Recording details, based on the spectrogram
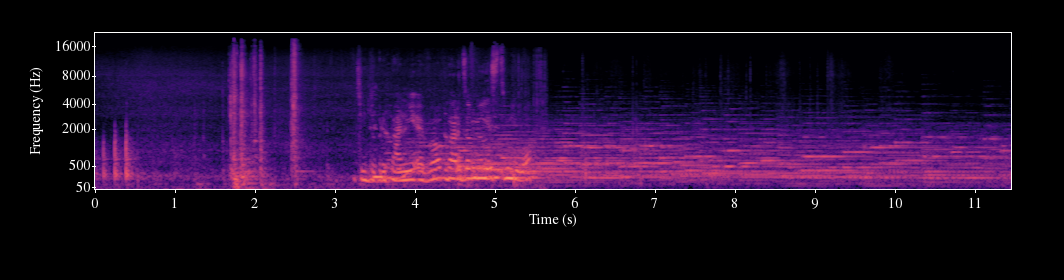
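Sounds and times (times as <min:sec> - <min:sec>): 
background piano music: 0:01.9 - 0:11.4
speech: 0:03.3 - 0:05.6.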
